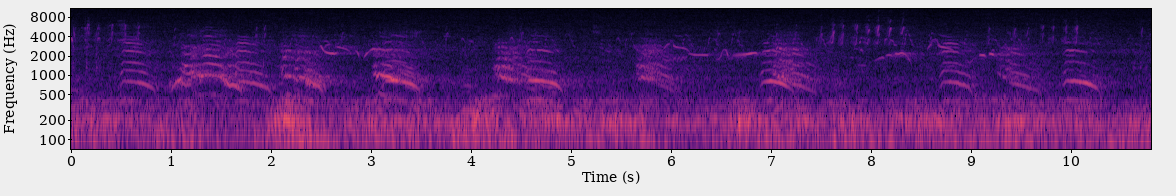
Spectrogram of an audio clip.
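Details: White-tailed eagle (Haliaeetus albicilla) at Grönvik, Ornö, Sweden, 16 July 2024, giving bursts of shrill, yelping, down-slurred notes, each run of several quick yelps repeated every second or two, over a steady low rumble of wind.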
